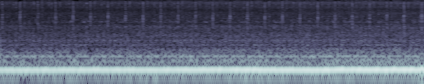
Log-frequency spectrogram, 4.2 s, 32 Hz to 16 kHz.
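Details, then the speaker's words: 1985 Chevy C20 V8, sitting over 10 years, just revived: steady deep rumble with light even ticking at constant beat; idle smooth and settled, running healthy, though fuel pump leaking. "It sounds good. I'm gonna let it run for a minute."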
